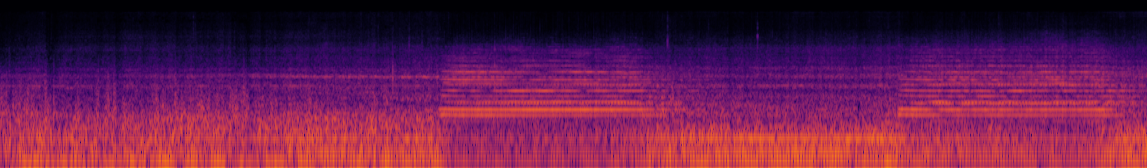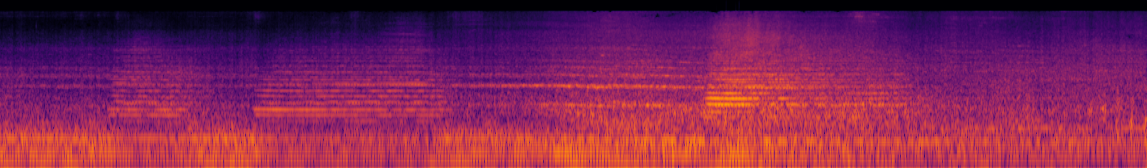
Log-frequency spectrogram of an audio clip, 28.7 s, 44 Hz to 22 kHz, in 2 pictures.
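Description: Canadian Pacific GE ES44AC diesel locomotive sounding its horn in the grade-crossing pattern, long, long, short, long, as it approaches. The locomotive's engine then swells to its loudest as it passes, about 23 seconds in, and the tank cars of the crude oil train rumble by on the rails.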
